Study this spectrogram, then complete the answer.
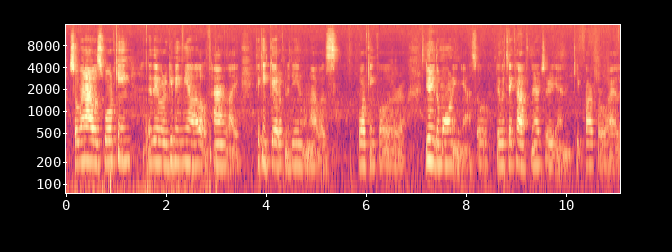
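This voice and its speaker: There is noticeable background noise. A woman talks at a fairly quick pace. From Sudan. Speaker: interviewee, immigrant living in Scotland. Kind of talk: interview answer.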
